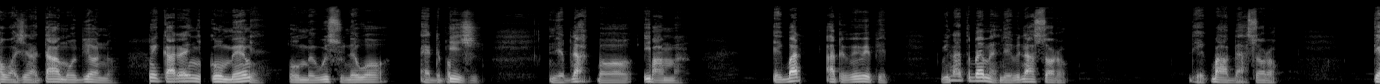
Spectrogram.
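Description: Chunks out of order at 1.5 to 2.5 s, 4.5 to 6.5 s and 8.0 to 10.0 s, just before "omowe isunewo" and "enevi ana asa orok". A 500 ms chunk plays late, one chunk behind at first, then three, so the speech jumbles briefly across its three hard joins.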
